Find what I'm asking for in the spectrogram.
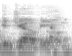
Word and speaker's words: Ogunjobi: Ogunjobi, you know how to say his name? – Ogunjobi, yeah.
